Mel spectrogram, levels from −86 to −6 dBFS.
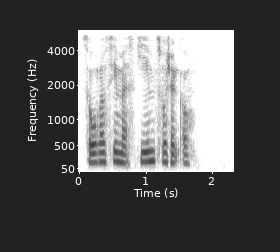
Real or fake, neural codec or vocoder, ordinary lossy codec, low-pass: fake; autoencoder, 44.1 kHz, a latent of 192 numbers a frame, MeloTTS; MP3, 32 kbps; 5.4 kHz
